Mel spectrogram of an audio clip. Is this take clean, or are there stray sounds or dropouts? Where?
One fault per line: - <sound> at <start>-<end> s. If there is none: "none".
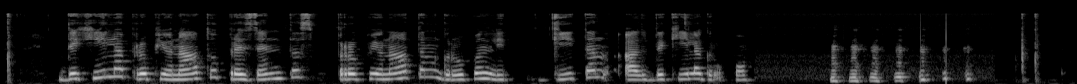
- laugh at 8.3-9.8 s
